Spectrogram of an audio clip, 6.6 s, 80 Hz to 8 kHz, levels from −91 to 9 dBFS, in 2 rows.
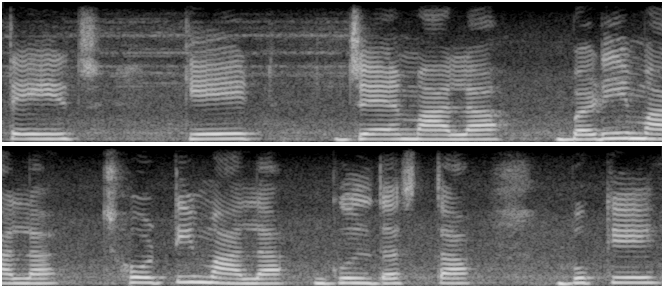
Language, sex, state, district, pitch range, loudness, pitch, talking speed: Hindi, female, Madhya Pradesh, Katni, 260-295 Hz, -13 LUFS, 275 Hz, 90 wpm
